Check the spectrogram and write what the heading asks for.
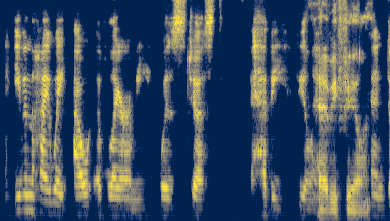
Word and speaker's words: Laramie: Laramie.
